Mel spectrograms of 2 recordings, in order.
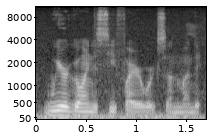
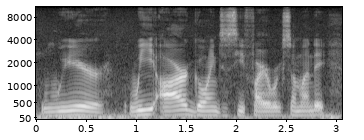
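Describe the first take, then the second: First: We are is contracted into one syllable. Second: We are is said as two full words. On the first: "it's we're going to see fireworks on Monday" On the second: "pronunciation of we are"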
